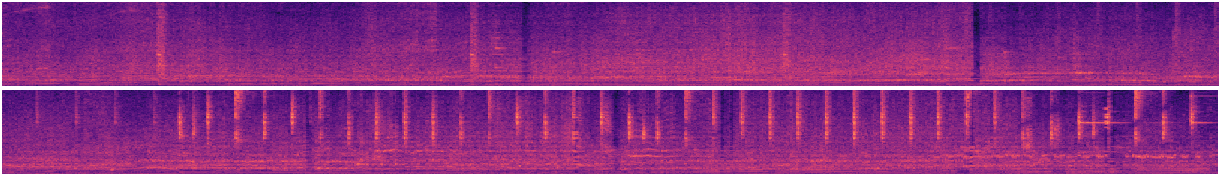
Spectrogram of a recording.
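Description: Drift car engines revving up and down, with tyres squealing as the cars slide sideways. Music with a steady beat runs underneath.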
